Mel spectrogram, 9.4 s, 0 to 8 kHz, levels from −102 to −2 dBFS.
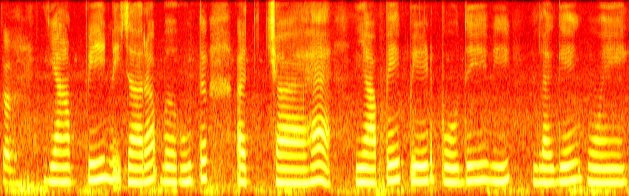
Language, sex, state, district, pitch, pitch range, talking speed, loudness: Hindi, female, Punjab, Fazilka, 225 Hz, 215-240 Hz, 85 wpm, -13 LUFS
